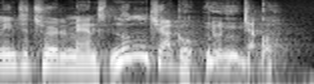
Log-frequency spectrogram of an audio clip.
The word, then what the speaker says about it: nunchaku: om nunchakos. Og jeg siger jo, som den danske er sådan, nunchako. Og han siger, ah, nunchaku. Nunchaku. Så i Japan udtaler man det, nunchaku.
